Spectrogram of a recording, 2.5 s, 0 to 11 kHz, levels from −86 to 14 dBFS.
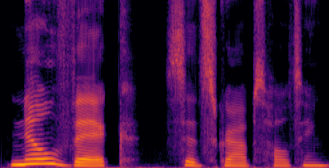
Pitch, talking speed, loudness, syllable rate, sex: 220 Hz, 120 wpm, -16 LUFS, 2.8 syllables/s, female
